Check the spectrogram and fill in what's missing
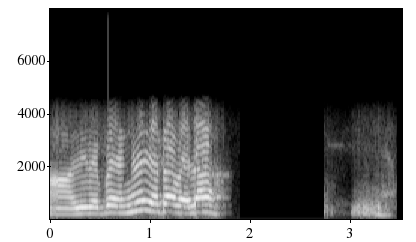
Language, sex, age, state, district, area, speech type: Malayalam, female, 45-60, Kerala, Kottayam, rural, conversation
